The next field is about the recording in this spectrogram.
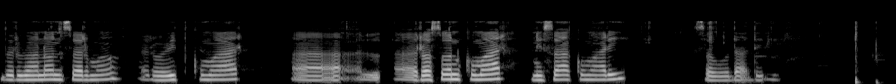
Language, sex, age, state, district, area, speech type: Maithili, female, 30-45, Bihar, Araria, rural, spontaneous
